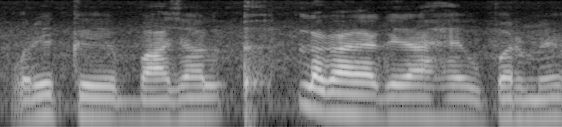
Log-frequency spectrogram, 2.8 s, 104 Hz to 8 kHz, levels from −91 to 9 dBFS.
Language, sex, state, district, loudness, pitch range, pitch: Hindi, male, Jharkhand, Deoghar, -18 LUFS, 140-145 Hz, 145 Hz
